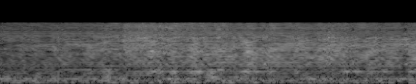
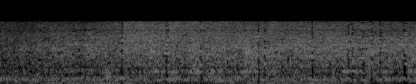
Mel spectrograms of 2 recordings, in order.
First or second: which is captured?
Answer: second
